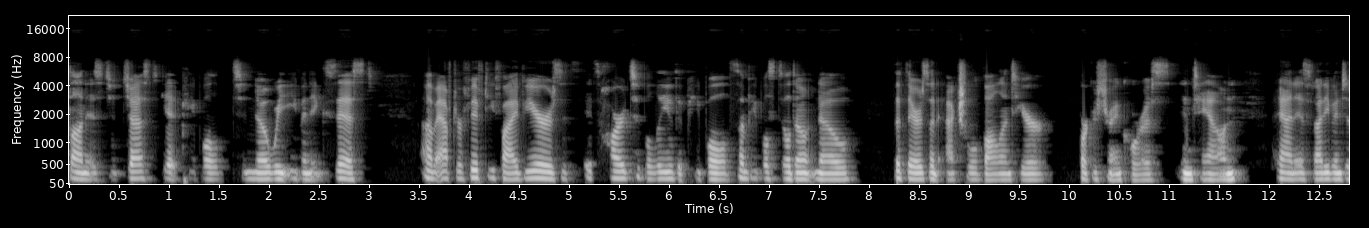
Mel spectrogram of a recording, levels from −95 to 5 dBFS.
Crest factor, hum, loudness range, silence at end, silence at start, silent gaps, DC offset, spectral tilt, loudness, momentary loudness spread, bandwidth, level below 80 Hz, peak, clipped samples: 16 dB; none; 2 LU; 0 s; 0 s; none; under 0.1%; -6.5 dB/octave; -22 LUFS; 9 LU; 7.4 kHz; -66 dBFS; -6 dBFS; under 0.1%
